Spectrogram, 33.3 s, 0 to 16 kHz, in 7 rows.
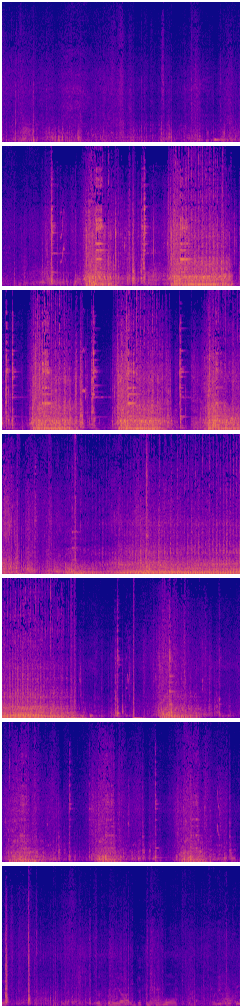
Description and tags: snowmobile false starts pulling cord3 engine almost kinda starts
false, pull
